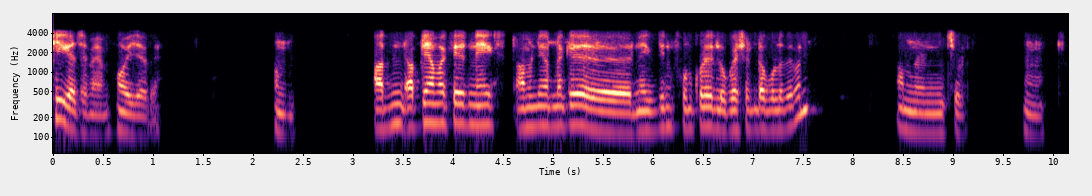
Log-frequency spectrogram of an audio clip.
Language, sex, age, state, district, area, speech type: Bengali, male, 18-30, West Bengal, Kolkata, urban, conversation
